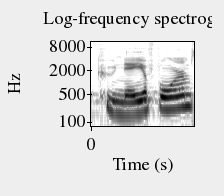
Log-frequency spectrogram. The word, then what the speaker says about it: cuneiforms: If you look at the first one on your sheet, it says cuneiforms.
